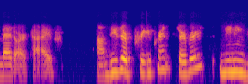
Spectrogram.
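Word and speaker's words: medRxiv: And we've also identified that these are pronounced bioarchive and medarchive.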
